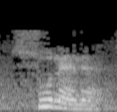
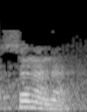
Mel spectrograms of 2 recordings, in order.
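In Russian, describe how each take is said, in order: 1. Первая гласная полная, губы округлые. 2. Первая гласная слабая, редуцированная. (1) "А надо сунена. Губы делают кольцом" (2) "Если сделать неполноценной, как будто будет три фатхи"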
